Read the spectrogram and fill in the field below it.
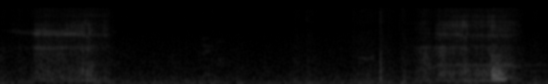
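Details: A dog asleep and dreaming gives two breathy, hissing snores about six seconds apart, the later one ending in a short squeaky wheeze, with quiet room noise between them.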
